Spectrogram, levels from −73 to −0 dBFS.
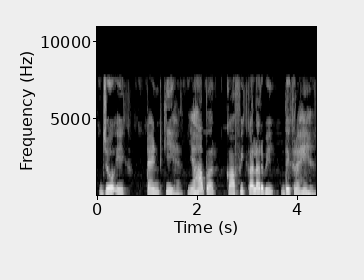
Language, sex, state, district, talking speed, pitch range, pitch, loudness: Hindi, female, Uttar Pradesh, Hamirpur, 175 wpm, 225-250 Hz, 240 Hz, -15 LUFS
